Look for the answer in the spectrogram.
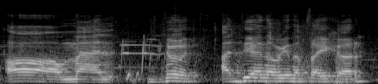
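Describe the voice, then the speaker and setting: A man's voice: medium pitch, fairly even intonation, slow. A young man doing casual, slangy gameplay commentary, reacting informally as he plays. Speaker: gaming streamer. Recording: voice over game music. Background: game music.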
